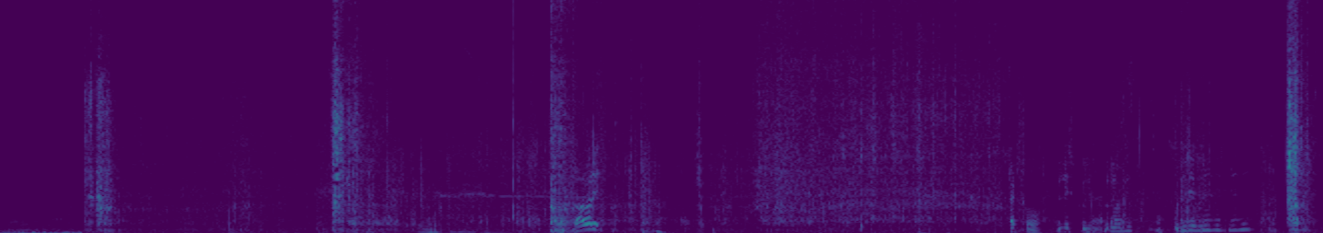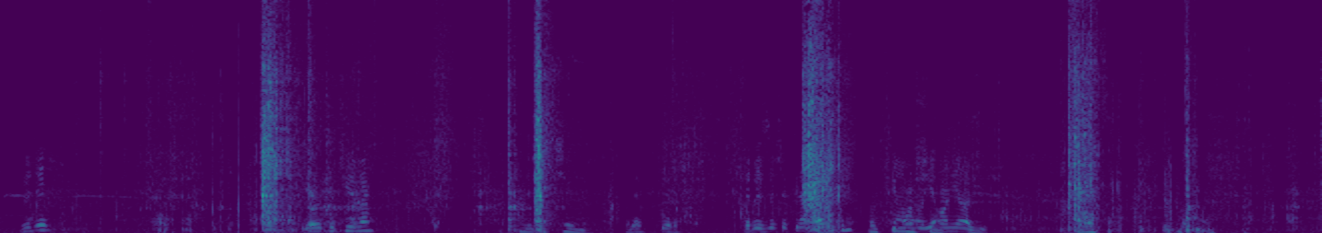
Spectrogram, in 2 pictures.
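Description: Shovels scrape and scoop sand and gravel.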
